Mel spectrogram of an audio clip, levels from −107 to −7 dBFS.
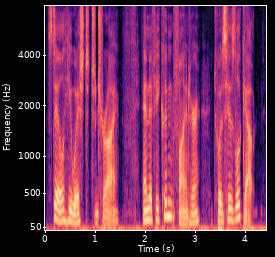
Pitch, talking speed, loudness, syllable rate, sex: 125 Hz, 205 wpm, -19 LUFS, 4.5 syllables/s, male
